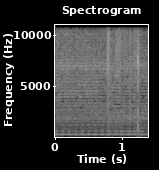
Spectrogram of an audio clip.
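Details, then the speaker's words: 2002 BMW X5 automatic, engine running, in drive or reverse: steady mid-pitched whine over quiet engine hum, stopping in neutral; vehicle won't move. "put it in D it to mix the whining noise I'm not going to try to move the vapor now in reverse reverse is wailing it won't go anywhere"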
